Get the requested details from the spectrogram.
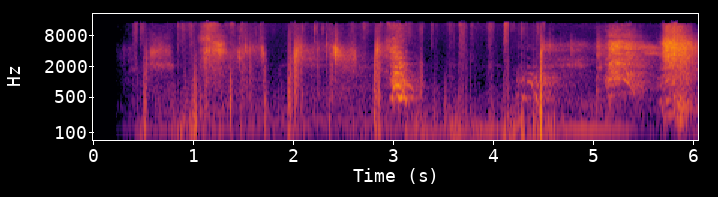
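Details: Boxer dog coughing: repeated short, harsh, hacking bursts.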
